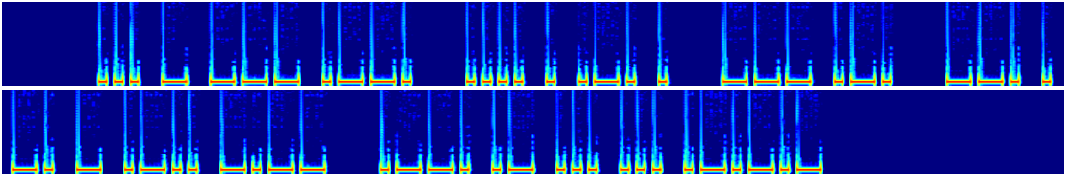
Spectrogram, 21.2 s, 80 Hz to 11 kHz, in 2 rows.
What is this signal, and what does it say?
Morse code, heard as a keyed tone, about 15 wpm, 700 Hz. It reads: STOP HERE OR GENTLY PASS.
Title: Sentences from Top 1500 Words 15wpm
